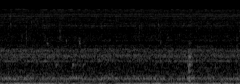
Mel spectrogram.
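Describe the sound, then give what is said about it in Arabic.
Running tap water flows into a sink while someone washes their face, a steady, even hiss of moderate level that continues without pauses and with no talking. “غسل وشك بالمي غسل وشك بالمي”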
